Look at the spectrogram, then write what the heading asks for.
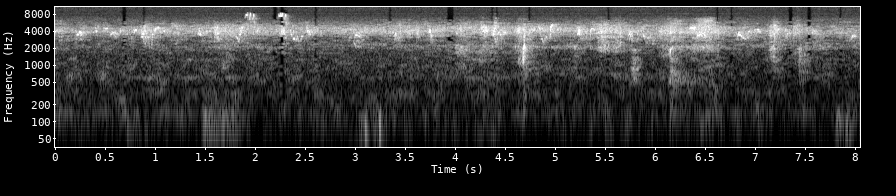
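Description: Faint outdoor ambience with small birds chirping briefly now and then, over a low rumble on the phone microphone.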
